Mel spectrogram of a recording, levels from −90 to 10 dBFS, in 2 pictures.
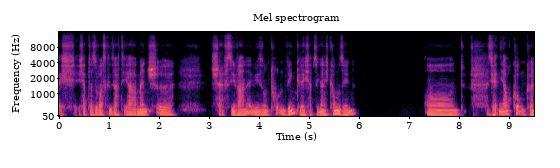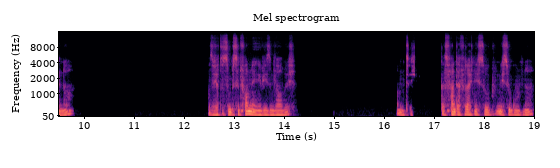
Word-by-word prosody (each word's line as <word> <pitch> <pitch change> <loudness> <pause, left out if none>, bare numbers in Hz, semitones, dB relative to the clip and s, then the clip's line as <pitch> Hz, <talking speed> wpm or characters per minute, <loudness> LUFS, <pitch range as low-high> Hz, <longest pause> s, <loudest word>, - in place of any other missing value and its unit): ich - - -4
ich - - -6
habe - - -4
da 100 - -2
so 100 +1 -1
was 95 -3 0
gesagt: 95 -2 -2
„Ja, 100 0 +1
Mensch, 105 0 +3
äh, 100 -2 +1 0.7
Chef, - - -3
sie 100 -3 +1
waren 95 +2 +3
irgendwie 100 -2 +2
so 95 0 0
'n 90 - -1
toten 95 +1 -3
Winkel. 125 -4 +3
Ich 85 +4 -1
habe 95 -3 -8
sie - - -4
gar 100 - +4
nicht 90 -2 -1
kommen 130 +4 +6
sehen“ 105 +8 0 1.4
„und 95 -1 +1 0.4
sie 90 - -4
hätten 105 - 0
ja 110 - +3
auch 120 0 -1
gucken 115 -9 -1
können, 85 -2 0
ne?“ 125 +8 -2 2.7
Also 90 - -6
ich - - -2
habe 95 - -4
das - - -5
so 115 - 0
'n - - +4
bisschen 110 - -3
von 120 0 +5
mir 105 -6 +6
gewiesen, 90 +1 0
glaube 90 +2 -1
ich 115 - -11 2.0
und 90 -3 -3
ich - - -12 0.5
das - - -4
fand 110 -1 +3
er 100 - +1
vielleicht 105 -2 -1
nicht 105 -5 -2
so 100 0 -2
nicht 105 - 0
so 100 -1 0
gut, 90 -1 -4
ne? 100 +5 -2
100 Hz, 180 wpm, -23 LUFS, 95-105 Hz, 2.7 s, kommen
